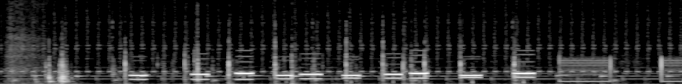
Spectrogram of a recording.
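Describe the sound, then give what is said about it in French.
Telephone keypad tones beep in a quick, slightly uneven run of about a dozen short presses after a faint click, ending with a longer steady tone, as someone dials a phone to call a journalist. Clear, no voices. “Je l'appelle aussitôt, comme ça le tueur ne pourra pas l'appeler.”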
